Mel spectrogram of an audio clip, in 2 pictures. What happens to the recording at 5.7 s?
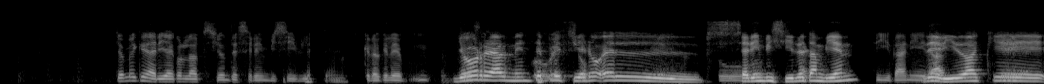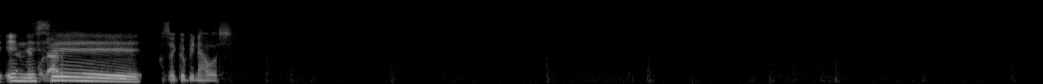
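Around 5.7 s the talker's speech is being pulled down by speech suppressed in double talk, likely because an echo canceller could not separate the talker from overlapping loudspeaker echo and attenuated both. From 4.82 to 5.79 s the speech dips and breaks up, about 0.7 s in total, falling by roughly 25 dB at its deepest.

Within that span, from 5.65 to 5.72 s, there is a brief echo leak, likely from a loudspeaker whose echo canceller let part of the returning signal through. It is a faint copy of the speech, delayed by about 197 ms and around 30 dB below it.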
